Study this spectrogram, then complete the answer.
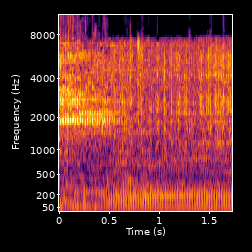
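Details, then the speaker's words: Hallowell Acadia heat pump during fall preventive maintenance, primary one compressor contactor pushed in manually; steady low even hum with slight shake from unit mounted on top, normal compressor start. "okay primary one contactor fires right up all set no problem there"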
